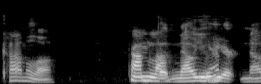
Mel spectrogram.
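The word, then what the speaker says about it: Kamala: made it very clear that the name is pronounced kamla but now you hear now you hear the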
